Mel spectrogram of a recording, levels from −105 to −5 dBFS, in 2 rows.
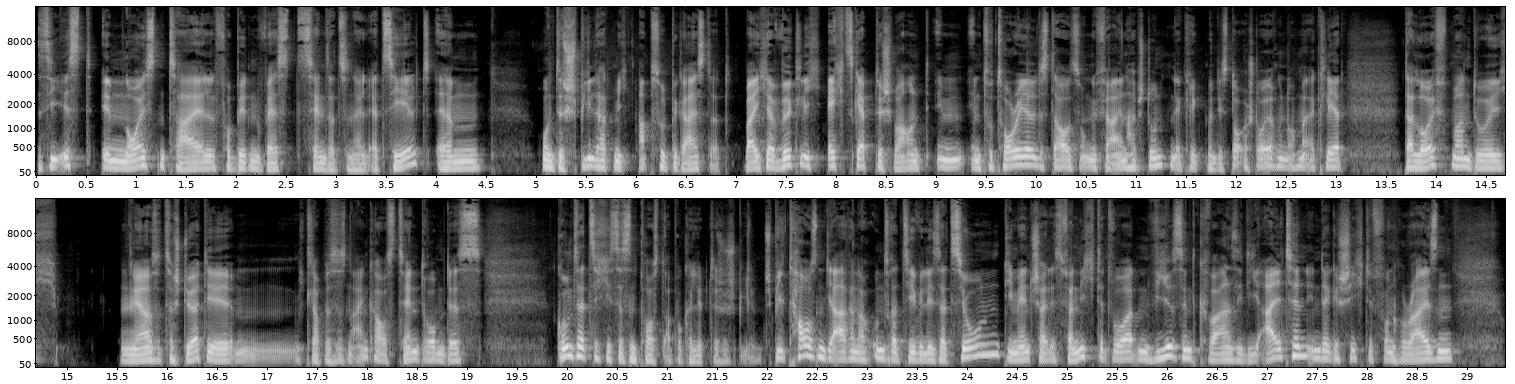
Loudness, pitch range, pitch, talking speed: -27 LUFS, 105-125 Hz, 110 Hz, 165 wpm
